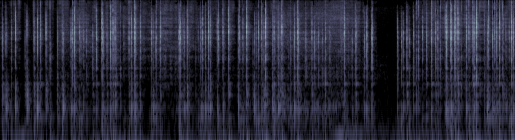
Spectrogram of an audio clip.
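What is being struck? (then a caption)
Painted wooden heart plaque. Long silver nails tap rapidly on a flat, solid, black-painted wooden heart plaque. The result is a dense stream of sharp, bright, dry clicks with almost no ring, pausing briefly near the end before the tapping resumes.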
